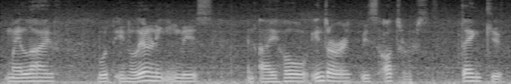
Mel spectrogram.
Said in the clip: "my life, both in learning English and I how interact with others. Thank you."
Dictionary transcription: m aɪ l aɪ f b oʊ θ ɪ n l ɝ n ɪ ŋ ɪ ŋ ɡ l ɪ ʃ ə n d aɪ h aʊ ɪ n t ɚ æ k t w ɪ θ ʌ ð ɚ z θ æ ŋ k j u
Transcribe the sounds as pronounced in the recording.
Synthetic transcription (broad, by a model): m aɪ l aɪ f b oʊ t ɪ n l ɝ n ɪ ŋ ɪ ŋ ɡ l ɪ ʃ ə n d aɪ h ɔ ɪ n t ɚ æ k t w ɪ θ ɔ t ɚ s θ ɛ ŋ k j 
